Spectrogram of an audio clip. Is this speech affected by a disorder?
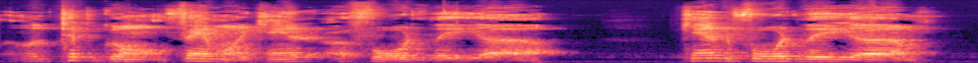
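Yes: cerebral palsy.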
